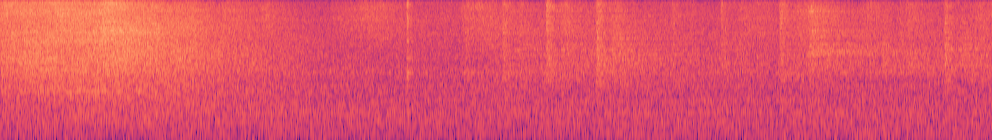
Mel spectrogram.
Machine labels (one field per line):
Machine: fan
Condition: abnormal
